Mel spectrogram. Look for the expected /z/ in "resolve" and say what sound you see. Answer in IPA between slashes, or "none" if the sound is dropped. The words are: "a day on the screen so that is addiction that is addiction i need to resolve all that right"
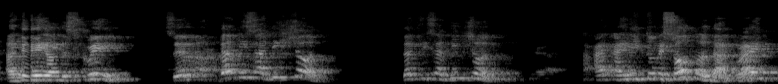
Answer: /s/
